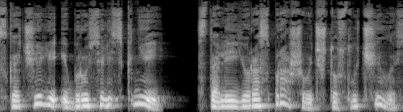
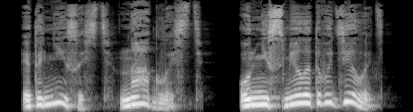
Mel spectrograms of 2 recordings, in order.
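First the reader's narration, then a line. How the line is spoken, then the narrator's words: Tearful exclamation. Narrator (Russian): воскликнула она, заливаясь слезами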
